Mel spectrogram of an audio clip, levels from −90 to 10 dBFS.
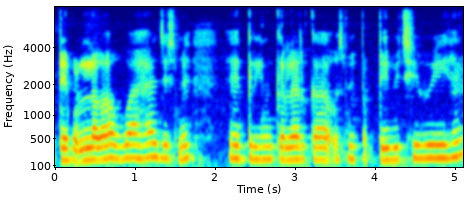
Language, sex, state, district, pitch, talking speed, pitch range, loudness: Hindi, female, Punjab, Fazilka, 185 Hz, 165 wpm, 175-195 Hz, -17 LUFS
